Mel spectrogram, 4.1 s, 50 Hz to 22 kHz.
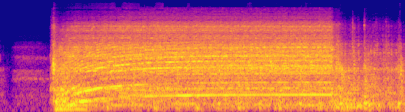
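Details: Walk-behind tractor (motoblock) with 2018 battery, previously reverse-polarity, replaced by a stronger 74Ah, which did not fix the weak cranking. Starter now spins up briskly with a rising whine, holding a steady fast crank about three seconds.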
